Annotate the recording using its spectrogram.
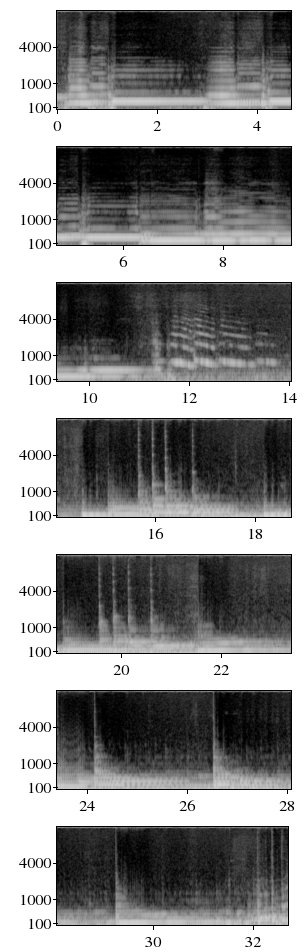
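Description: Solo double bass improvisation. High, held notes come first, then a few sliding notes near the middle. From about halfway there are louder low notes with sharp plucked attacks.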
